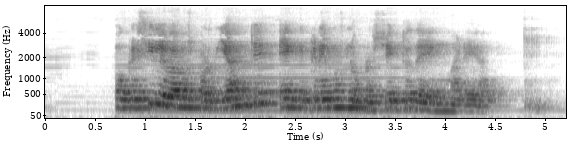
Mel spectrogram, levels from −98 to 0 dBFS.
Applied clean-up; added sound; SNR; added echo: neural separator model SepFormer DNS4.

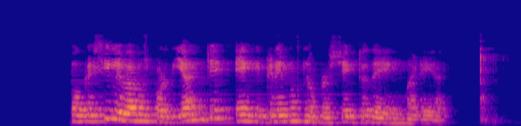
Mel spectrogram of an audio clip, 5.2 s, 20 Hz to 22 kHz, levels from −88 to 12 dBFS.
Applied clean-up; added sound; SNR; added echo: neural mask model DeepFilterNet 3.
